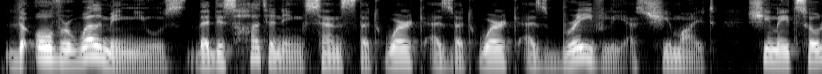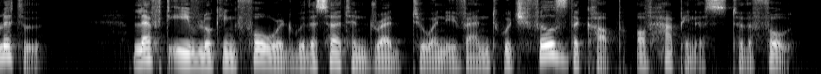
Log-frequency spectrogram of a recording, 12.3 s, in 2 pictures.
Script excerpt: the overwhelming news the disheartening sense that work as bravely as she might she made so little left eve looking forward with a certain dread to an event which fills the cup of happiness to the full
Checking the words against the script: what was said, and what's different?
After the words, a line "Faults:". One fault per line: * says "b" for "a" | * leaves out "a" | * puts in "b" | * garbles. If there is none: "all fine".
the overwhelming news the disheartening sense that work as that work as bravely as she might she made so little left eve looking forward with a certain dread to an event which fills the cup of happiness to the full
Faults:
* puts in "that work as"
